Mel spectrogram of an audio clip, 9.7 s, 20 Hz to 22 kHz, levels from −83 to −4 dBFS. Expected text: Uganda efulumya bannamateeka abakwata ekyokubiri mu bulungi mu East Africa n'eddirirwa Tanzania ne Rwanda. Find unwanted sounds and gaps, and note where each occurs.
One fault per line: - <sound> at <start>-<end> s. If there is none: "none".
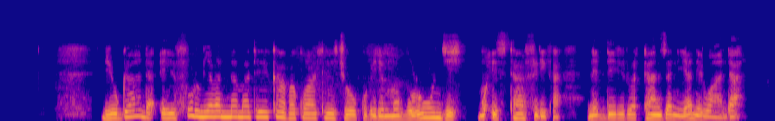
- dropout at 6.9-6.9 s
